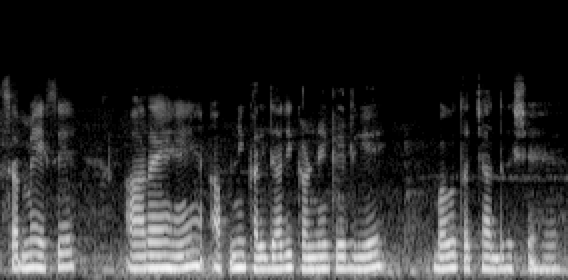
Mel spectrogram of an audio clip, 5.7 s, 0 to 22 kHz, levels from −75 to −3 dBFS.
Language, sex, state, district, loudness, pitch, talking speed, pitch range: Hindi, female, Chhattisgarh, Raipur, -13 LUFS, 175 Hz, 150 wpm, 165-185 Hz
